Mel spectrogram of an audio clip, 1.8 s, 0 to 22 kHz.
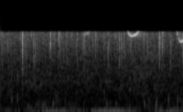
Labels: {"label": "biophony, dolphin", "recorder": "SoundTrap 500"}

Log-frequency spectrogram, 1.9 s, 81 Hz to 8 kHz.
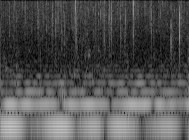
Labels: {"label": "biophony, midshipman", "recorder": "SoundTrap 500"}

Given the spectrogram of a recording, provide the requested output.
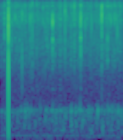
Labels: {"label": "ambient", "recorder": "HydroMoth"}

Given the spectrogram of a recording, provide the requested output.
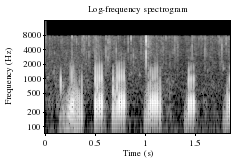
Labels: {"label": "biophony", "recorder": "SoundTrap 500"}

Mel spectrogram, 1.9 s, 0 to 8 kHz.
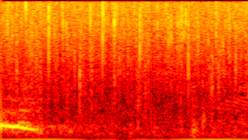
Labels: {"label": "biophony", "recorder": "SoundTrap 300"}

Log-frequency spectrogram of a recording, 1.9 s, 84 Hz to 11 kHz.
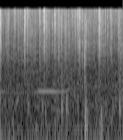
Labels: {"label": "biophony", "recorder": "SoundTrap 300"}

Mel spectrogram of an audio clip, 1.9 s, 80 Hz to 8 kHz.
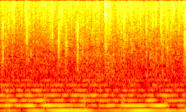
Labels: {"label": "biophony, midshipman", "recorder": "SoundTrap 500"}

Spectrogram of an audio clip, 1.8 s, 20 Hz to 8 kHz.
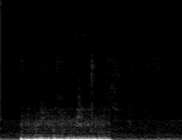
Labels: {"label": "anthrophony, boat engine", "recorder": "SoundTrap 300"}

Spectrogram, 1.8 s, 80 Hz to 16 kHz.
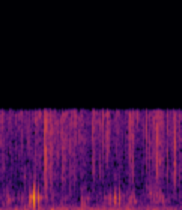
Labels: {"label": "biophony, damselfish", "recorder": "SoundTrap 500"}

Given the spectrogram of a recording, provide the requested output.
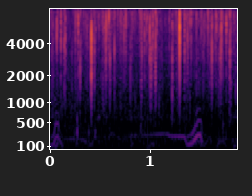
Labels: {"label": "biophony, cascading saw", "recorder": "SoundTrap 600 or HydroMoth"}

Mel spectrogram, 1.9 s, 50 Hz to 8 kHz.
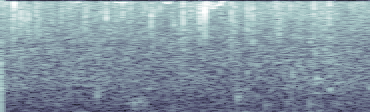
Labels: {"label": "biophony, dolphin", "recorder": "SoundTrap 500"}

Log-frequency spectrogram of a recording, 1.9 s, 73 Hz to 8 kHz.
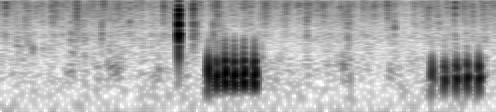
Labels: {"label": "biophony, damselfish", "recorder": "SoundTrap 600 or HydroMoth"}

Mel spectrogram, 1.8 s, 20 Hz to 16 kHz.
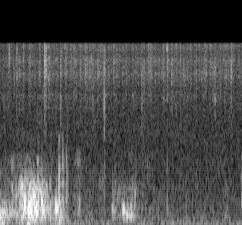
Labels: {"label": "biophony, growl", "recorder": "SoundTrap 600 or HydroMoth"}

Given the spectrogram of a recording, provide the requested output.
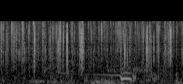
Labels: {"label": "biophony, cascading saw", "recorder": "SoundTrap 600 or HydroMoth"}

